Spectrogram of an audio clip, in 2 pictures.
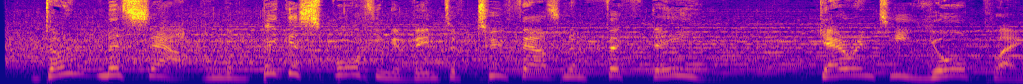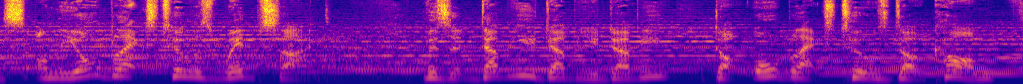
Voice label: Commercials reel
